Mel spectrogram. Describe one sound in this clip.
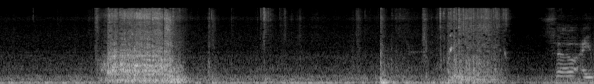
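A metal cabinet scrapes across a concrete floor.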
